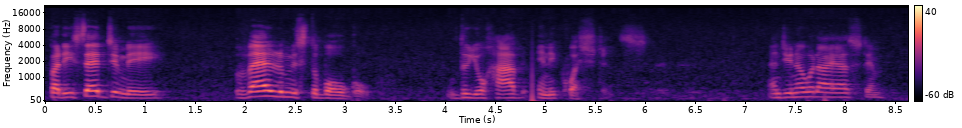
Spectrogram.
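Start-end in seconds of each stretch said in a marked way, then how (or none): 1.9-6.0 put-on heavy, drawn-out Austrian accent. Recalling what Preminger said to him that first day, in Otto Preminger's thick Austrian accent. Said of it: "he was from Austria and he had a thick accent".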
